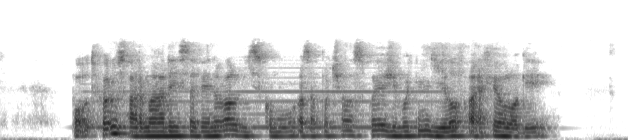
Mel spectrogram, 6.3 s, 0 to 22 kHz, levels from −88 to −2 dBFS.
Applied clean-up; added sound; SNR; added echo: none; Wind instrument, woodwind instrument; 17 dB; none.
